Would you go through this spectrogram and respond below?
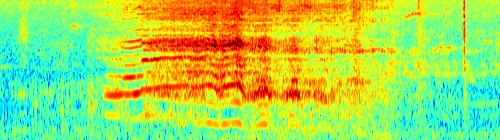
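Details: Male miniature horse scratching his itchy behind on a bolt sticking out of a fence post, letting out a wavering, high whinny of about one and a half seconds that rises, then falls away, with faint rustling around it.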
